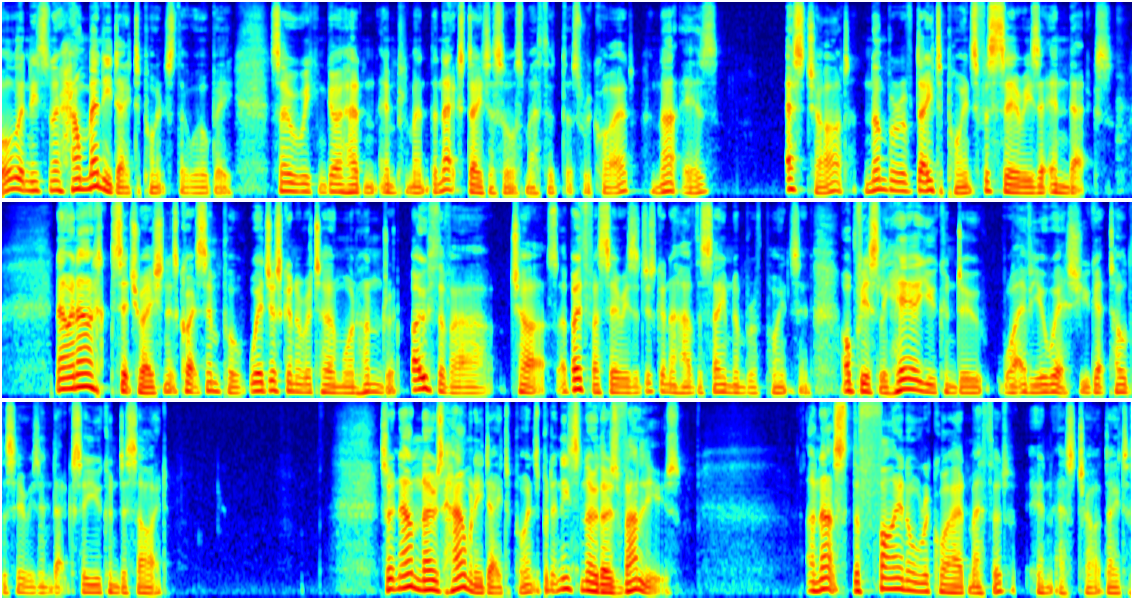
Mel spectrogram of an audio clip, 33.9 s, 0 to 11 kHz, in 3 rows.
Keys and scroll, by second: 12.3 shift+Return, 12.7 shift+[, 12.8 shift+Return.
